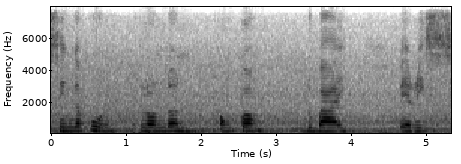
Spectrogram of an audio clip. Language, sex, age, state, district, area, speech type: Assamese, female, 18-30, Assam, Sonitpur, rural, spontaneous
